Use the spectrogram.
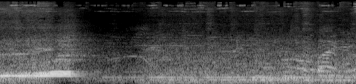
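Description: An amusement park train at Hershey Park sounds a clear, tonal whistle that cuts off after a brief blast, followed by lingering hiss and ambient park noise, with people talking nearby.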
